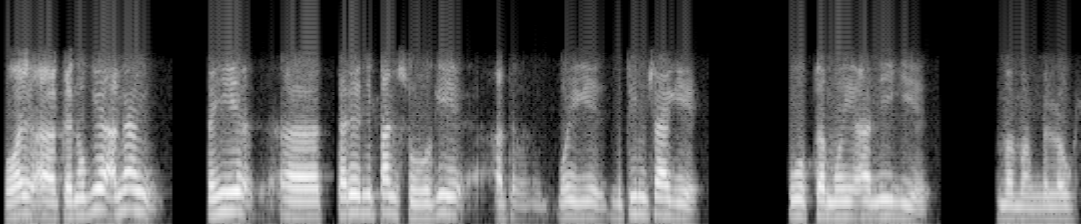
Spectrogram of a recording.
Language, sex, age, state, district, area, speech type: Manipuri, male, 60+, Manipur, Kangpokpi, urban, conversation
